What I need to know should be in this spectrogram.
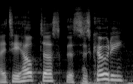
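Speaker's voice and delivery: professional phone voice. Demonstrating how he answers the it help desk phone: higher-pitched phone voice. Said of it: "it's a lot higher pitched".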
